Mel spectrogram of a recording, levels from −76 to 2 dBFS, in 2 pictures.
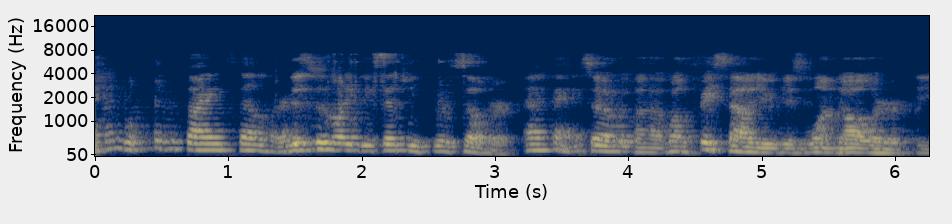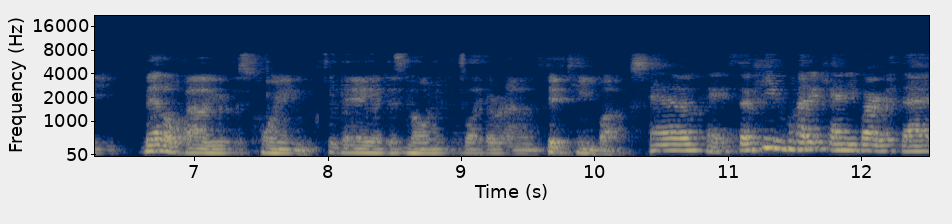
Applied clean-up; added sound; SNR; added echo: neural mask model DeepFilterNet 3.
